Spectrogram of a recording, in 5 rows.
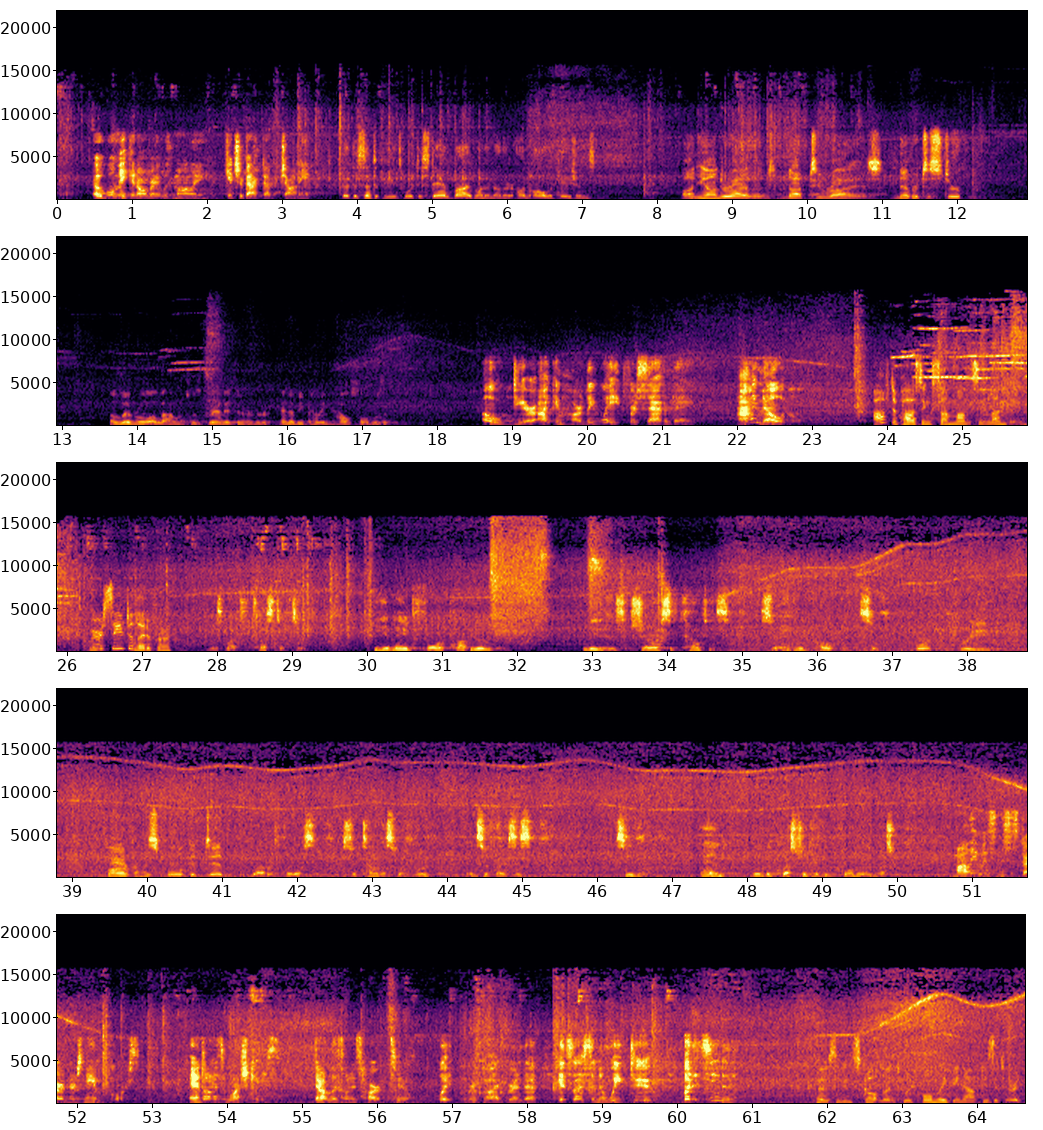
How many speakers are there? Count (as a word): seven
